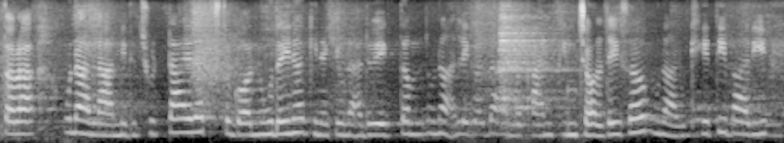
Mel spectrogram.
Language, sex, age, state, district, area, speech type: Nepali, female, 18-30, West Bengal, Jalpaiguri, rural, spontaneous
